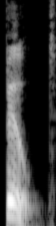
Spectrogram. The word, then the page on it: built: anglais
